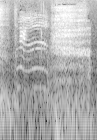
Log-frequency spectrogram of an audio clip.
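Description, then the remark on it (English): A cat named Kitten, upset, lets out a single drawn-out meow that rises and falls, then trails into a rougher, breathy cry. It sounds fairly quiet, with no voices. “And this is upsetting Kitten a lot.”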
